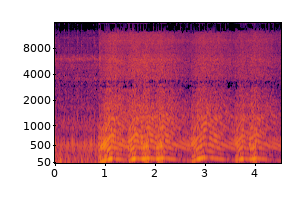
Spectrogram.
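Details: Stihl MS180C chainsaw that bogged and died on throttle, after a carb rebuild with new metering and pump diaphragms and gaskets: crisp revs climb cleanly in repeated blips and return to a steady idle without bogging.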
